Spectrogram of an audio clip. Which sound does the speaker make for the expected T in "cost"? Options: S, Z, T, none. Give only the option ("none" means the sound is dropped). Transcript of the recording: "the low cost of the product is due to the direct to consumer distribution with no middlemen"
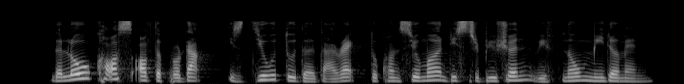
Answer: none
